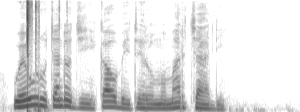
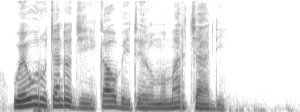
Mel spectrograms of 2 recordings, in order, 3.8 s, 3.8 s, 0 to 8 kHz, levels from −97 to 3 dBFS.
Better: second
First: background sound (Glass); 4 dB above the speech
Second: none

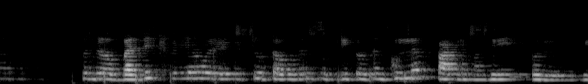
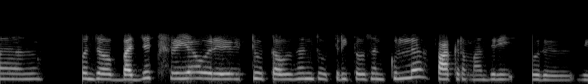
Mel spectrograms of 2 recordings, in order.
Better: second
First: noise reduction (neural mask model DeepFilterNet 3)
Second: none

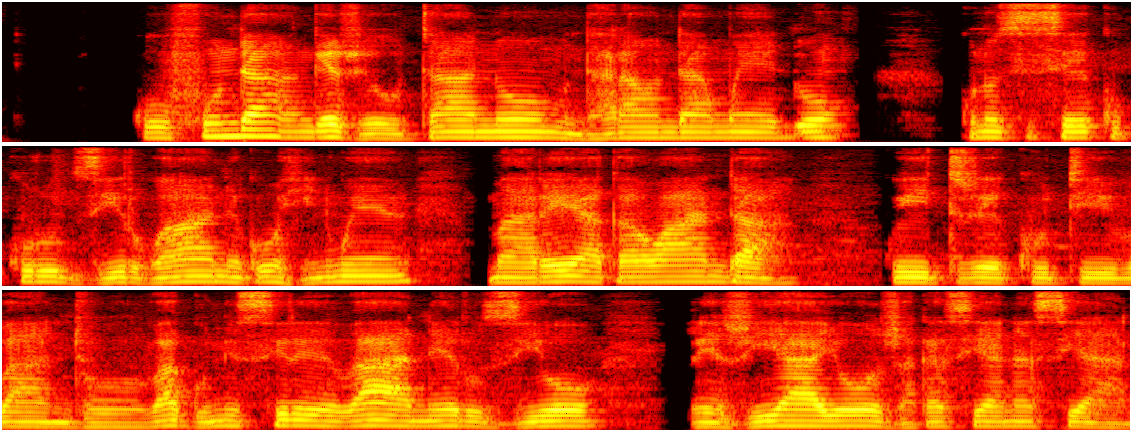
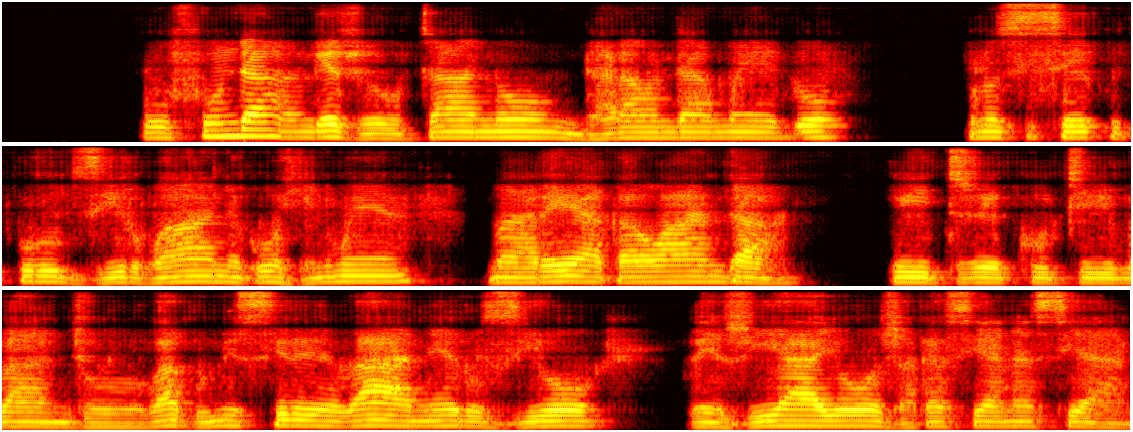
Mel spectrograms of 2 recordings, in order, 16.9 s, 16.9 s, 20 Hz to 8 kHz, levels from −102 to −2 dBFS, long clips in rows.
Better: first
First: none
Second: noise reduction (neural mask model Resemble Enhance denoiser)

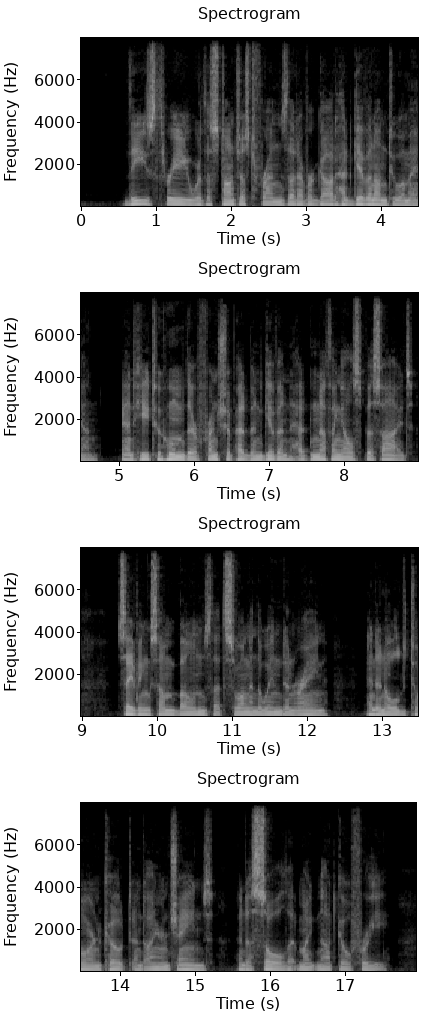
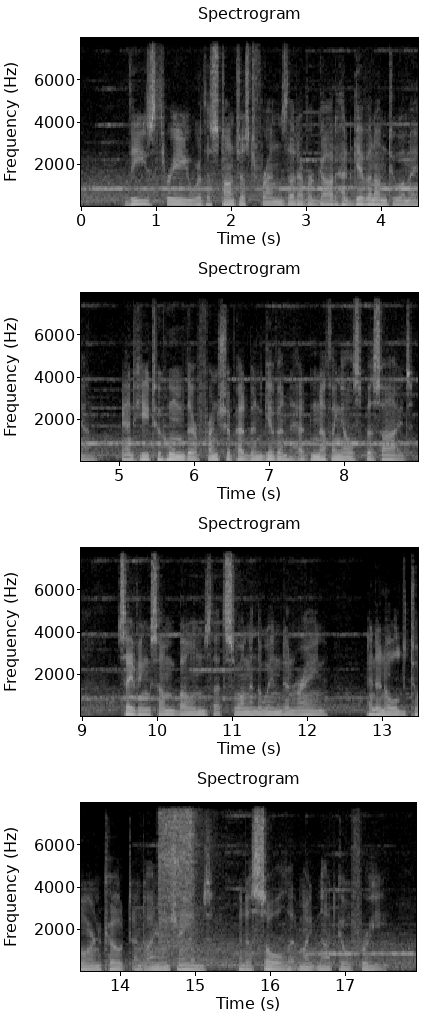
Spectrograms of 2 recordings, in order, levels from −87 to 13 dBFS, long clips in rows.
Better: first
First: none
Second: background sound (Screech); 11 dB below the speech

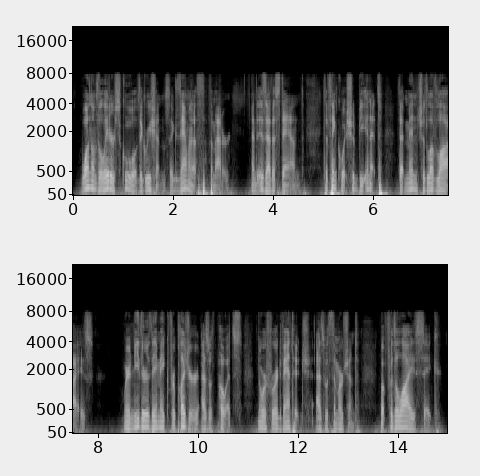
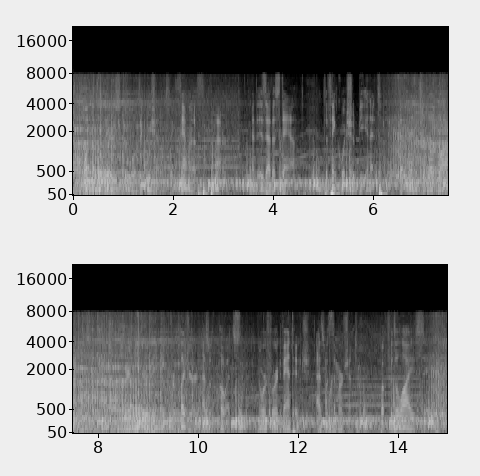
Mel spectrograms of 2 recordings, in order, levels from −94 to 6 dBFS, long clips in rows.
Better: first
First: none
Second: background sound (Car + Engine); 2 dB above the speech

